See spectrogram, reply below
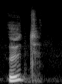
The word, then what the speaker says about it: Oete: Euth, ça s'écrit comme poète, mais sans le P. On prononce Euth c'est une véritable construction, ce pseudo.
